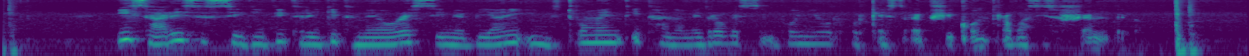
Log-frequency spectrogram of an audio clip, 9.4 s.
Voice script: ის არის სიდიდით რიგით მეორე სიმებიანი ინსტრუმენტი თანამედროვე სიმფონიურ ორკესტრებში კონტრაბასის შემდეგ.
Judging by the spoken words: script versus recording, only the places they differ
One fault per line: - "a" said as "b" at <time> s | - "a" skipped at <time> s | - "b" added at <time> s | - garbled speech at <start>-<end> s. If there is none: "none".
none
